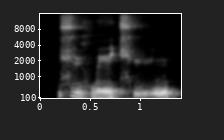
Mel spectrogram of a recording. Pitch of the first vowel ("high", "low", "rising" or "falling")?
falling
